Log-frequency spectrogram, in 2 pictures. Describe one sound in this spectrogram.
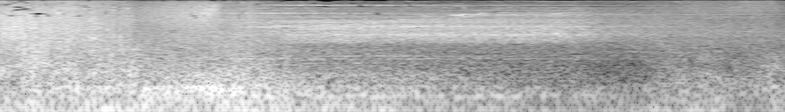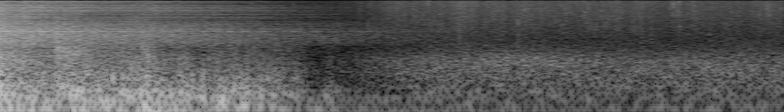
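A triumphant game fanfare plays and slowly fades away.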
